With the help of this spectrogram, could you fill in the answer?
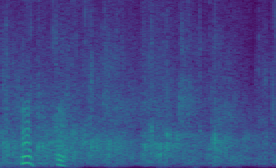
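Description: A crowd claps steadily in a dense, sustained burst of applause, with a few brief vocal whoops rising near the start over the continuous patter of hands.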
